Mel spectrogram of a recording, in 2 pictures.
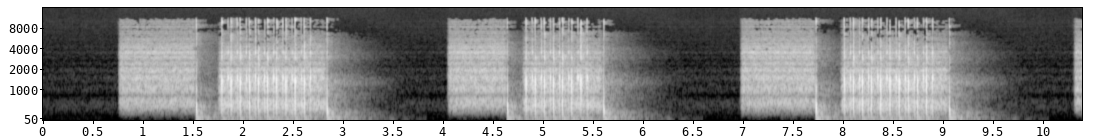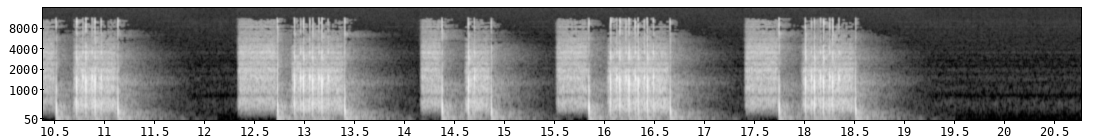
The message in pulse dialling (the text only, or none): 0 7 0 3 4 1 5 4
